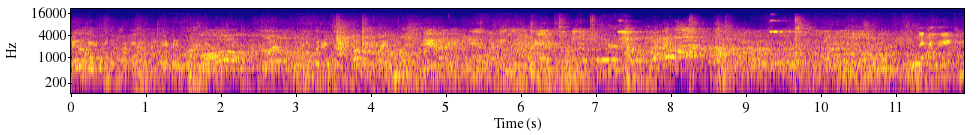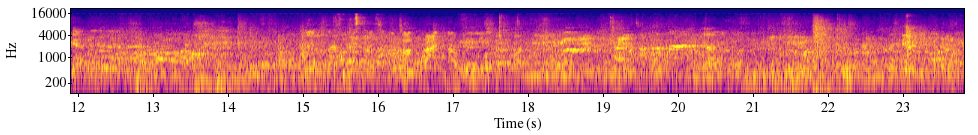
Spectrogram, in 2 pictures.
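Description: Many children and adults chatter at once in a large echoing hall.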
